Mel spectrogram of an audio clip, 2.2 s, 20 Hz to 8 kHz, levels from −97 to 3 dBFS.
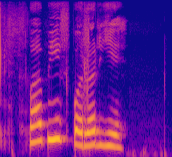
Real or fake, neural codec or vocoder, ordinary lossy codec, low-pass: real; none; none; none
